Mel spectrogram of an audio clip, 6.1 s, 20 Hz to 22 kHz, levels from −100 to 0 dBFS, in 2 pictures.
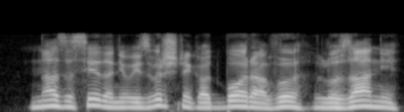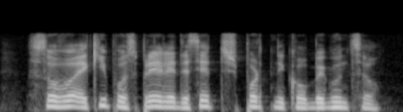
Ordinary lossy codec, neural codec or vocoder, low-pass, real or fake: none; none; 7.2 kHz; real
